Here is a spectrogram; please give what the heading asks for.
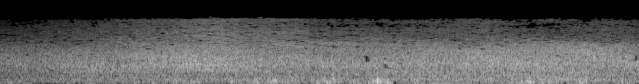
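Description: A short clip of sounds, with a dull, smeared top end all the way through: nothing above 9.4 kHz, plus layered swirly and grainy artefacts. That mix points to transcoding between lossy codecs, likely a low-bitrate AAC pass, then WMA, finally MP3.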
